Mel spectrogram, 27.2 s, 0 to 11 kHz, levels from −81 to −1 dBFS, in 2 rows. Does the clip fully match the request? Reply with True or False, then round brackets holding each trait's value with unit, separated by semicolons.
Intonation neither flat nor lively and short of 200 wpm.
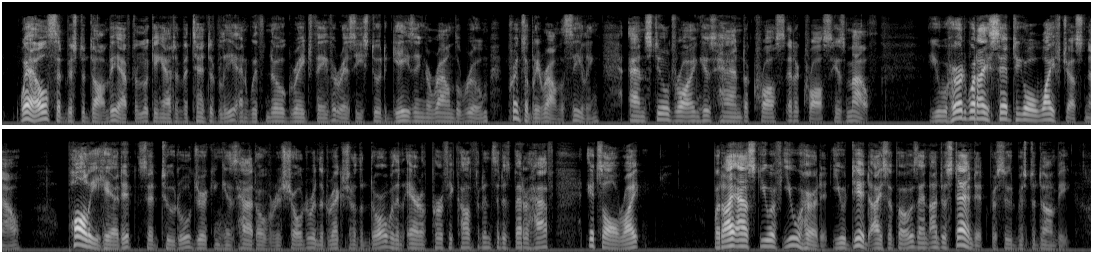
False (4.1 semitones; 205 wpm)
